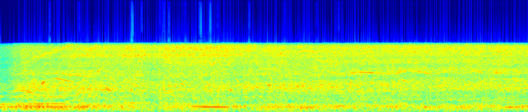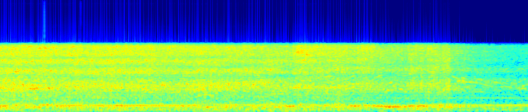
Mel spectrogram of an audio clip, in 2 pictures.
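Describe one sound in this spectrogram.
A pulling tractor's engine roars at full throttle outdoors.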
